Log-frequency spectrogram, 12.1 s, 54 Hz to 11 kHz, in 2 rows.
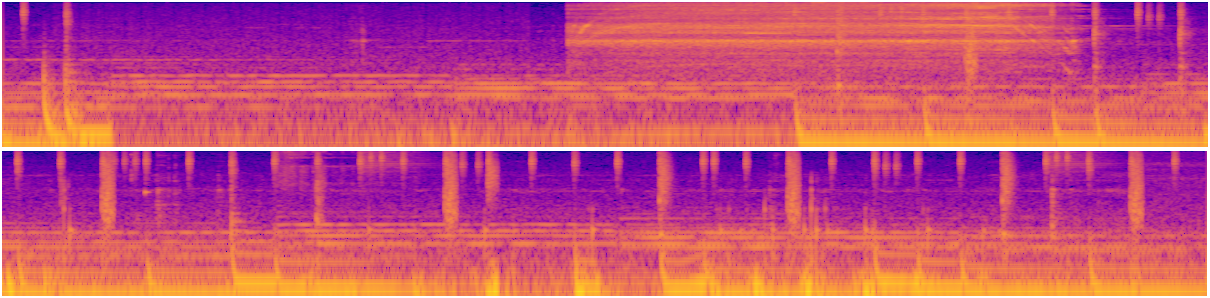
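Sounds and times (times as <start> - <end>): background music: 0.0 - 12.0
power miter saw cutting wood: 2.8 - 5.4.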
